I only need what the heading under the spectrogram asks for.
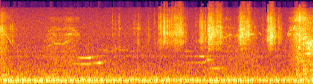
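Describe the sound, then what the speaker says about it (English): Faint cat meows heard from behind a bathroom door, a few short thin calls over a steady low room hum, along with some soft rattling scratches at the door toward the end. "He was meowing at the bathroom door, swatting at my feet underneath the door."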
